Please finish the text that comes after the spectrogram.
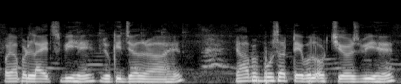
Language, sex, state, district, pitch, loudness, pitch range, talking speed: Hindi, male, Arunachal Pradesh, Papum Pare, 140 Hz, -13 LUFS, 135-145 Hz, 285 wpm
